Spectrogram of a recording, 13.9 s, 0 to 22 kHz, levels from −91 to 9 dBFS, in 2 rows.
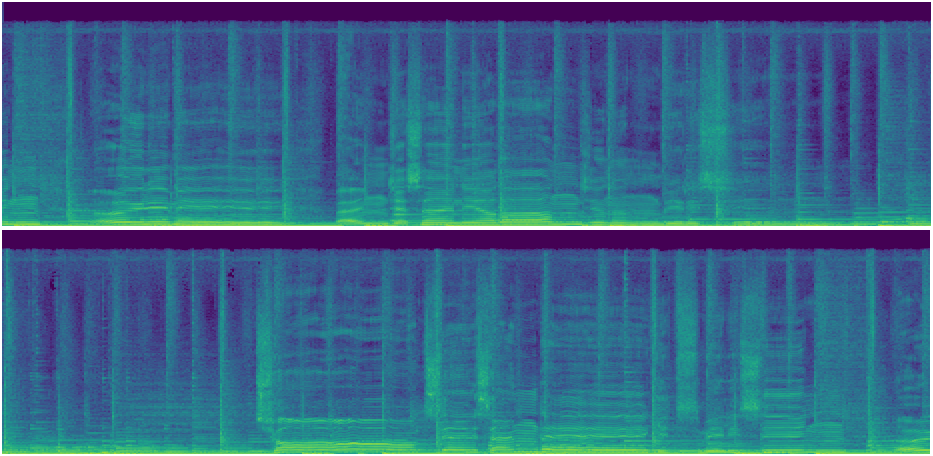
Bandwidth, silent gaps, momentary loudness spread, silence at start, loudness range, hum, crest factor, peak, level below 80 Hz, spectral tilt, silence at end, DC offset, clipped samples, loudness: over 20 kHz; none; 5 LU; 0 s; 3 LU; none; 10 dB; 0 dBFS; -16 dBFS; -6 dB/octave; 0 s; under 0.1%; under 0.1%; -13 LUFS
